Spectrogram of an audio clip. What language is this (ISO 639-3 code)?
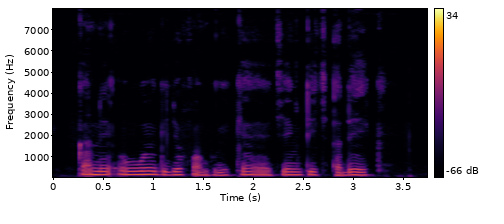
luo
